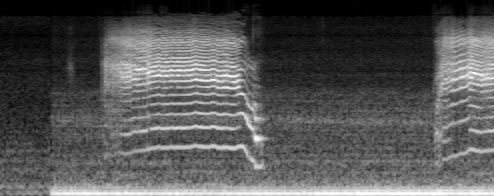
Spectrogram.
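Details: Abandoned kitten found in late September, meowing for food when hungry: two long harmonic-rich cries, the first stretched and sliding down at its end, the second starting near the close, over steady low background hum.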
